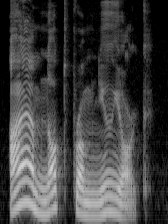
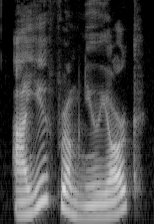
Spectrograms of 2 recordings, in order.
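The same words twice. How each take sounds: First: Said in the usual way. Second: Slow "are you from New York?" rising at the end; rising question. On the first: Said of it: "疑問文は最後を上げる". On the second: Shown as a demonstration. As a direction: lift the pitch on "York" to ask. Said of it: "疑問文は最後を上げるように発音したり". (「are you from New York?」の最後を上げて)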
